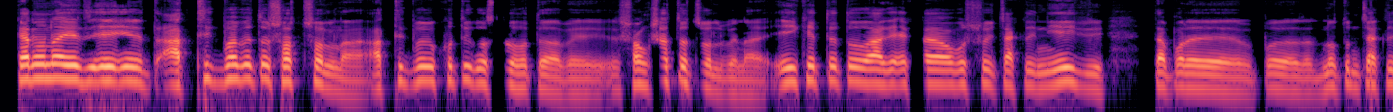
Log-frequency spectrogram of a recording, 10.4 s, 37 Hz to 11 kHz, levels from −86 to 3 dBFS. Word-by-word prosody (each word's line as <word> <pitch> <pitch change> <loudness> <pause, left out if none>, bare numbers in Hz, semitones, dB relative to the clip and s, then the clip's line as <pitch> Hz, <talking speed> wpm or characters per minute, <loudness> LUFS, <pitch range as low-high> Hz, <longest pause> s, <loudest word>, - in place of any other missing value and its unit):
কেননা 210 +1 +7
এইযে 180 -2 +4
এ - - +9
এ - - +6 0.3
আর্থিকভাবে 200 +5 +2
তো - - +3
সচ্ছল 180 -2 +2
না। - - -3 0.2
আর্থিকভাবে 185 +7 -1
ক্ষতিগ্রস্ত 185 -4 -4
হতে 130 - -6
হবে। 105 -1 -5 0.4
সংসার 155 +4 -1
তো - - +3
চলবে 110 -6 -5
না। - - -7 0.3
এই 175 - +4
ক্ষেত্রে 190 -1 -1
তো - - 0 0.2
আগে 155 0 +1
একটা 160 - -5 0.2
অবশ্যই 155 +1 -5
চাকরি 150 0 -2
নিয়েই 175 +4 +2 0.6
তারপরে 140 -1 +1 0.5
পোঁ 130 - -5 0.4
নতুন 140 +3 -6
চাকরি 160 0 -1
165 Hz, 160 wpm, -22 LUFS, 145-185 Hz, 0.6 s, এ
